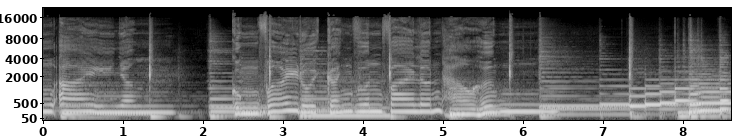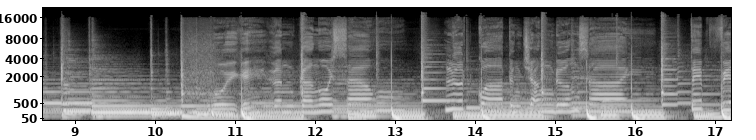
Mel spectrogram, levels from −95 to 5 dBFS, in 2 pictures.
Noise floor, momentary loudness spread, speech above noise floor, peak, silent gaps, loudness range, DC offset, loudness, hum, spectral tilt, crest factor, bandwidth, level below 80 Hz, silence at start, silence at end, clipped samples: -34 dBFS; 7 LU; 20 dB; 0 dBFS; none; 5 LU; under 0.1%; -16 LUFS; none; -7 dB/octave; 14 dB; 18 kHz; -24 dBFS; 0 s; 0 s; under 0.1%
